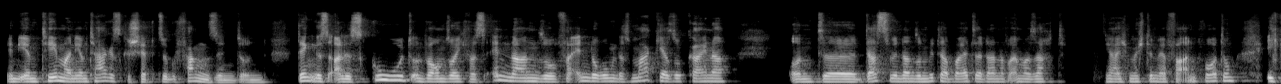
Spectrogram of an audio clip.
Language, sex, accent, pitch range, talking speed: German, male, German, 130-160 Hz, 210 wpm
